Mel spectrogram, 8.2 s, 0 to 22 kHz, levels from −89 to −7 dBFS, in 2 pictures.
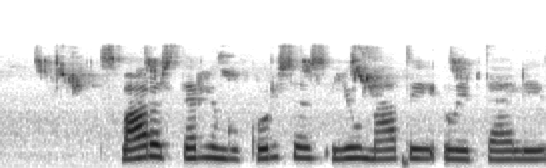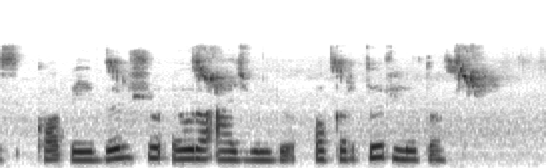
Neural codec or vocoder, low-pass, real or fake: none; 7.2 kHz; real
